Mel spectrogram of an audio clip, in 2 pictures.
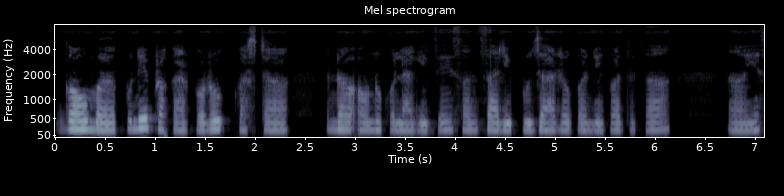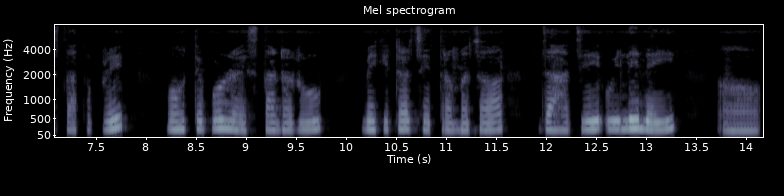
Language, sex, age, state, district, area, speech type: Nepali, female, 30-45, West Bengal, Darjeeling, rural, spontaneous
